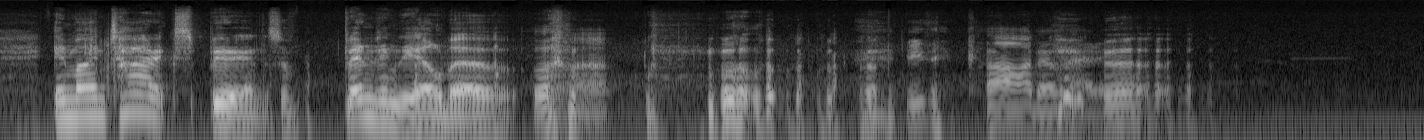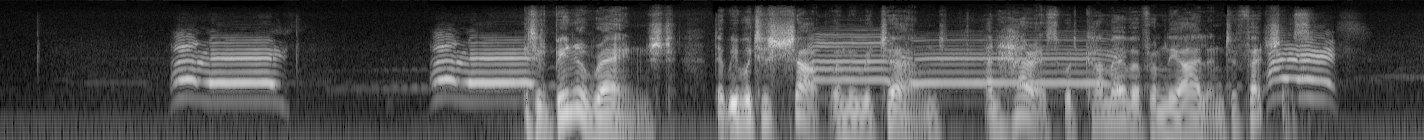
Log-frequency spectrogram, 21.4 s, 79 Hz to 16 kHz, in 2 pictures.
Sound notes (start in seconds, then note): 4.8 both chuckling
